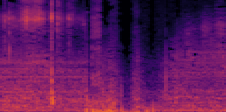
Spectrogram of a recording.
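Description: Handling noise from a handheld camera being moved: a sharp click about half a second in, then a low rumbling thump about a second in, over a steady low room hum.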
